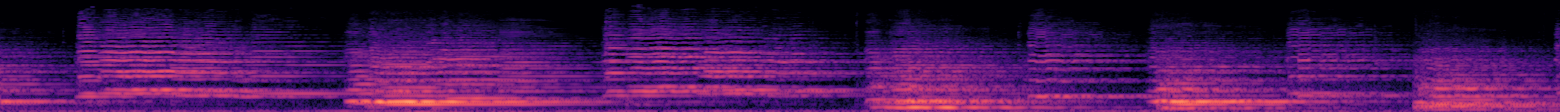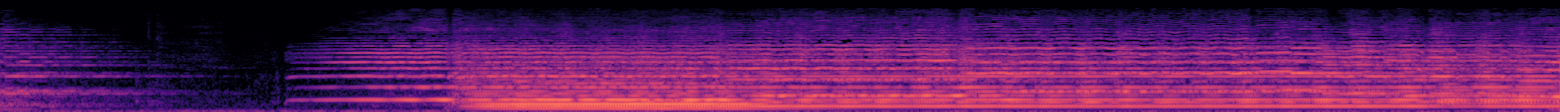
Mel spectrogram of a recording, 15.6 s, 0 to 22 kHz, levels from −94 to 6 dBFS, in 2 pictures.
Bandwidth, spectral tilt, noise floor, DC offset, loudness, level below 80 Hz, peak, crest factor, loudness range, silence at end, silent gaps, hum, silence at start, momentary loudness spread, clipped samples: 15 kHz; -5.5 dB/octave; -60 dBFS; under 0.1%; -28 LUFS; -60 dBFS; -12 dBFS; 18 dB; 10 LU; 0 s; none; none; 0 s; 17 LU; under 0.1%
